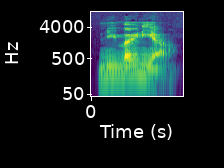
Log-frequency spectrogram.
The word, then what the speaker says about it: pneumonia: The letter P is normally not pronounced when it's at the start of a word which starts with PN, PS, or PT. Some example words are pneumonia, psychology, pterodactyl.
